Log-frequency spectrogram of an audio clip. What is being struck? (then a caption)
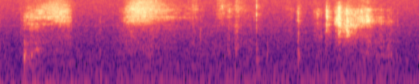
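Hardcover book with heavy paper pages. Fingertips rub the heavy paper pages of an open, thick hardcover photo book and turn them. Three soft, bright, breathy swishes rise and fade, with faint taps and crinkles of paper in between.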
